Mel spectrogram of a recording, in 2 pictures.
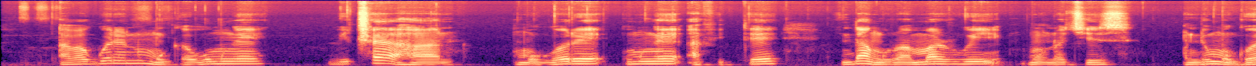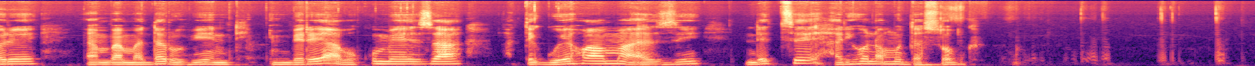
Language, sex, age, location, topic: Kinyarwanda, male, 18-24, Kigali, health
